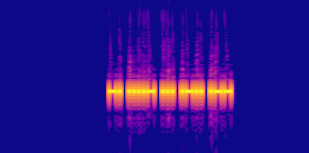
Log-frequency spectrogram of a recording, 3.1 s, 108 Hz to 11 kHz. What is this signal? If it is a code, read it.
Morse code, heard as a keyed tone, about 47 wpm, 700 Hz. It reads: N4SLW
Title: USA Call Signs - 5 Characters - 3x Character Spacing - 50wpm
